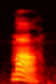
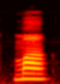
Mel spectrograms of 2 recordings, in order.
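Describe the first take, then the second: First: The pitch moves up or down during the syllable. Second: The pitch stays level and does not change. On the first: "sube y baja, o baja, sube" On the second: "muy neutro que no cambia"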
